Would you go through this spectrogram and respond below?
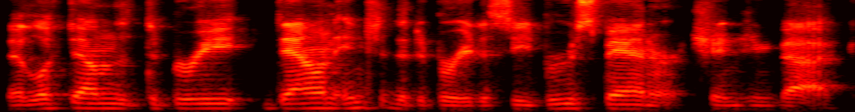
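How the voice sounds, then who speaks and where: A man's voice: medium pitch, steady tone, moderate pace, a bit bright, slightly rough. A man narrating scripted action descriptions at a table read. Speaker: stage direction narrator.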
